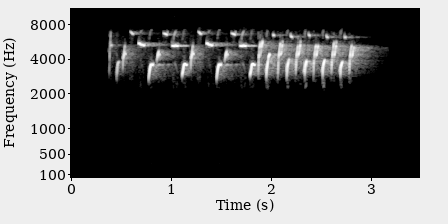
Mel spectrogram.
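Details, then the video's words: Singing European goldfinch giving a quick, tinkling series of high chirps, roughly three notes per second, rising in energy then dying away with reverberation. "Serenading Goldfinches"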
